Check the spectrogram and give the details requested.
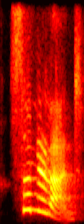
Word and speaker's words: Sunderland: L Sunderland like Disneyland.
